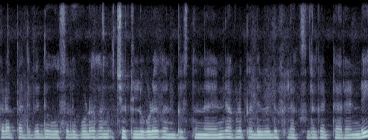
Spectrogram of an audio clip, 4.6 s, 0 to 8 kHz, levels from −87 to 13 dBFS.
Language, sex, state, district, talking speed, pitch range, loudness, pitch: Telugu, female, Andhra Pradesh, Krishna, 195 wpm, 165-175 Hz, -18 LUFS, 170 Hz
